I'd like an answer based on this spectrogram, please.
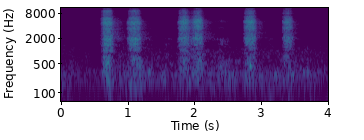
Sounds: Sniff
